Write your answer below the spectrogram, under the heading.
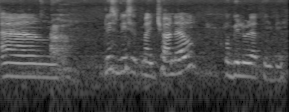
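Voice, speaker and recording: A woman's medium-pitched voice with a Filipino accent, very slow, with ordinary pitch variation, audible room echo and noticeable background noise. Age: 50s. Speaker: actor and commercial model. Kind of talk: audition self-introduction. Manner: halting.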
